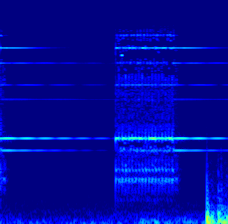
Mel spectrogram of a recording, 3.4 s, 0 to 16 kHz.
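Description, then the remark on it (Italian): An old telephone bell rings in one loud burst lasting about a second, preceded by a faint steady tone and followed by a dull thump, as an order arrives by telephone at 23:35 on the evening of 20 June in Chiusi. No one speaks. “Anzi, proprio la sera del 20 giugno, alle 23:35, arriva telefonicamente l'ordine di difendere strenuamente la città.”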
